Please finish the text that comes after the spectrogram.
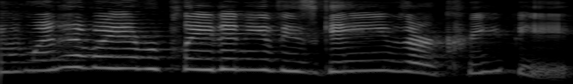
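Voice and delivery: laughing at herself; laughing protest. Real, not acted. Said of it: "always respected your husband's intelligence".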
